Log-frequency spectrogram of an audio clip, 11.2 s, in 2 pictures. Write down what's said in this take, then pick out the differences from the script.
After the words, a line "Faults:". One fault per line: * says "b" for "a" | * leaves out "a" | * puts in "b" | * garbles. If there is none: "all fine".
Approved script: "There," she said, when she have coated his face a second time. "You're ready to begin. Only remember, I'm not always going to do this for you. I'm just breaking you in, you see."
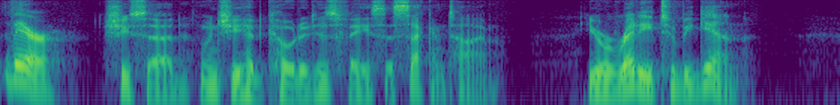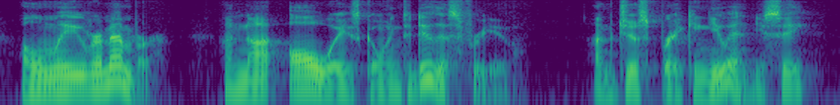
"There," she said, when she had coated his face a second time. "You're ready to begin. Only remember, I'm not always going to do this for you. I'm just breaking you in, you see."
Faults:
* says "had" for "have"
